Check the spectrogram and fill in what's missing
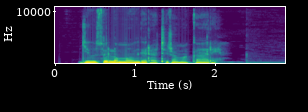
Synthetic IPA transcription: d͡ʒiusolɔmauŋɡɛɾatiɾɔmakaɾɛ

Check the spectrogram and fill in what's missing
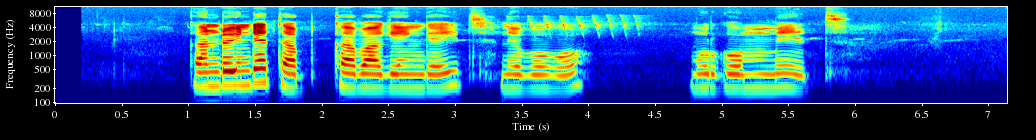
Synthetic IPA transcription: kandɔindɛtapkaβaɣɛŋɡaitnɛβɔɣɔ | muɾɣɔmmɛt

